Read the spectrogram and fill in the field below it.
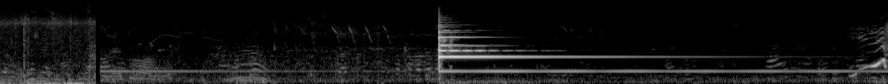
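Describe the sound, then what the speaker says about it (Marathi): A temple bell at the Jejuri hilltop fort is struck once, loud and close, after voices talk. It rings on with a long, steady metallic hum that slowly fades. "वाजवा घंटा"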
